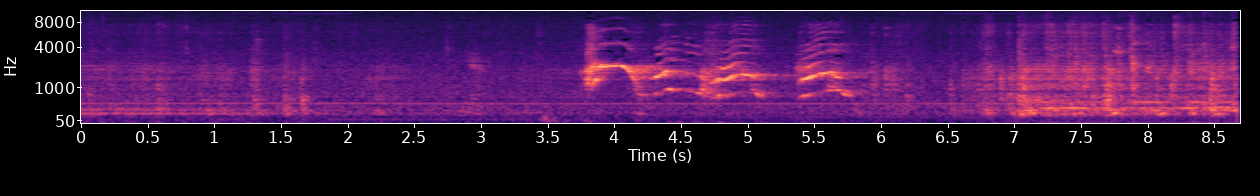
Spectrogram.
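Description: A woman on a television soap cries out four or five times in quick cries that swoop up and fall, heard through the TV's speaker over a steady electrical hum. Music comes in near the end.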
